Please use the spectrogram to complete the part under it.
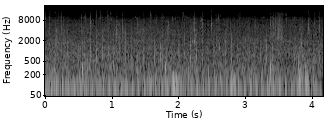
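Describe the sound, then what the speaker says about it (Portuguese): Steady, soft rain in a video game patters continuously with scattered faint drips, a quiet even wash of sound with no voices. "Eu acho que é porque tá chovendo."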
